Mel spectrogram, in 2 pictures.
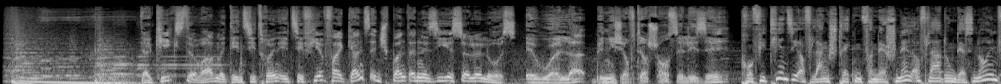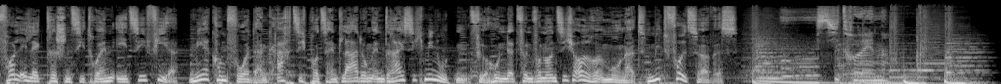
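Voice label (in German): Citroen Dialekt Berlin Paris, Commercial (Werbung), German, Berlinerisch, French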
